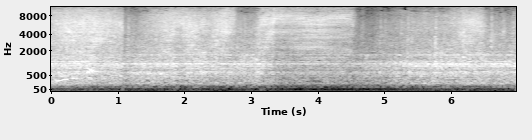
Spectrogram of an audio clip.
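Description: Steel scissor blade ground against a spinning grinding wheel, throwing sparks: a loud, continuous hissing grind that dips briefly a few times as the pressure on the wheel changes.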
